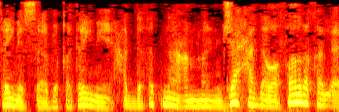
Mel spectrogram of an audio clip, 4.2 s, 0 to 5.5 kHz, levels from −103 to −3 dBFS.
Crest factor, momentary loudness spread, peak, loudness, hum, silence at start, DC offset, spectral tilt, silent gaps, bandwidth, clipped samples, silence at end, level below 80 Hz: 18 dB; 9 LU; -6 dBFS; -26 LUFS; none; 0 s; under 0.1%; -7 dB/octave; none; 5.4 kHz; under 0.1%; 0 s; -42 dBFS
